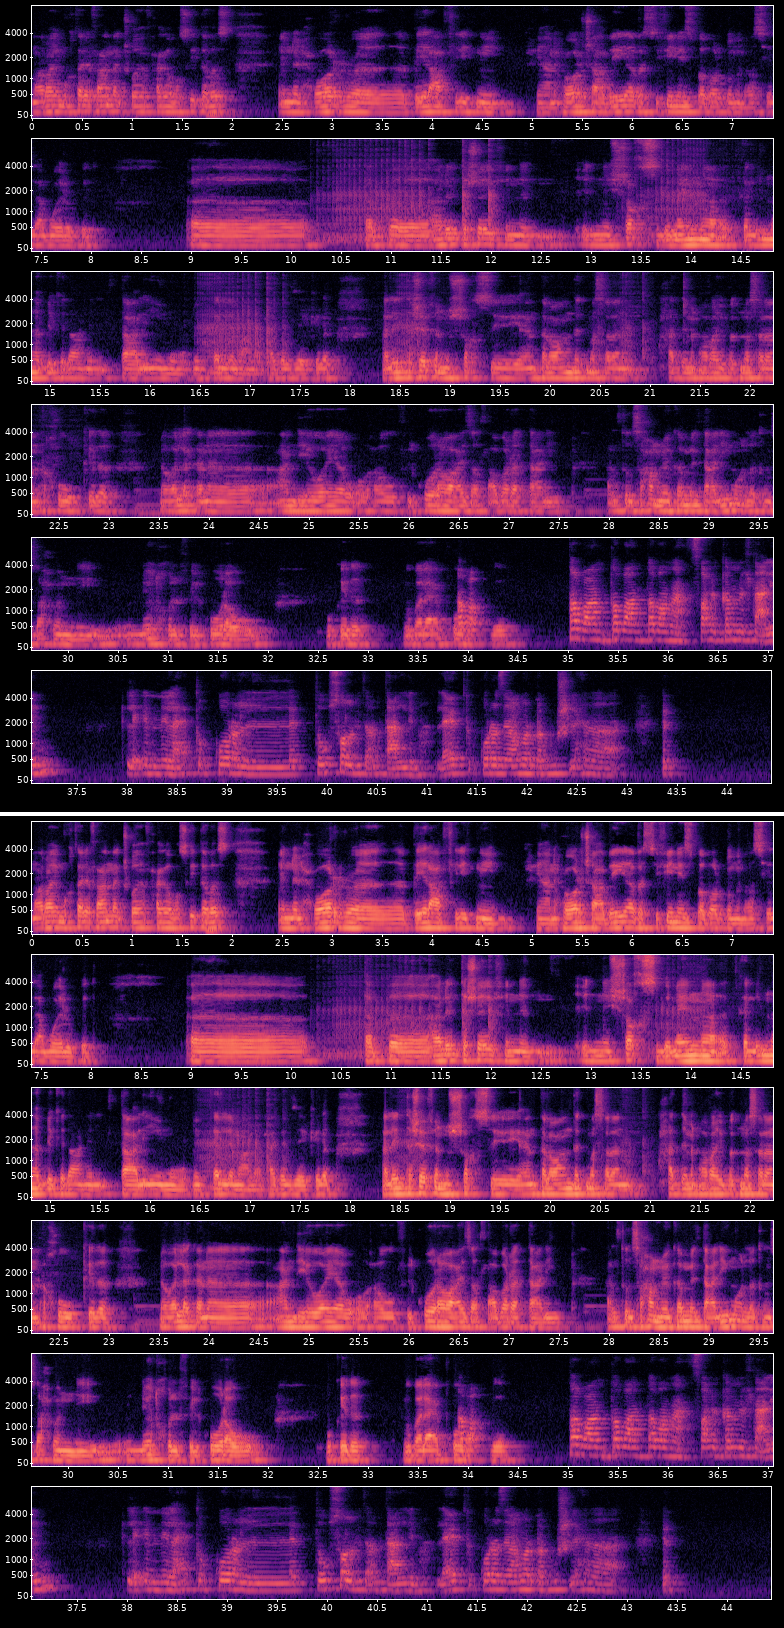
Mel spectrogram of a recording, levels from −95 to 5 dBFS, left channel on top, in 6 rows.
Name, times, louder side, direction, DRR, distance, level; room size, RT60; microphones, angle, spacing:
voice 1, 0.0-8.0 9.0-10.2 10.7-27.5 28.0-32.0 32.6-33.0 33.4-34.4, right 5 dB, 55° right, 0.3 m, -24 dB
sound 1, 10.0-12.3 12.7-12.8 13.2-15.1 16.3-17.4 18.3-19.2 20.4-21.0 21.3-21.5 22.0-22.6 23.7-23.8, equal, 15° left, 0.8 m, -42 dB
sound 2, 22.6-29.4, equal, 80° right, 0.7 m, -48 dB
voice 2, 35.0-37.2 38.0-43.4, left 1 dB, 35° left, 0.4 m, -32 dB
2.4 x 2.2 x 4.0 m
head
